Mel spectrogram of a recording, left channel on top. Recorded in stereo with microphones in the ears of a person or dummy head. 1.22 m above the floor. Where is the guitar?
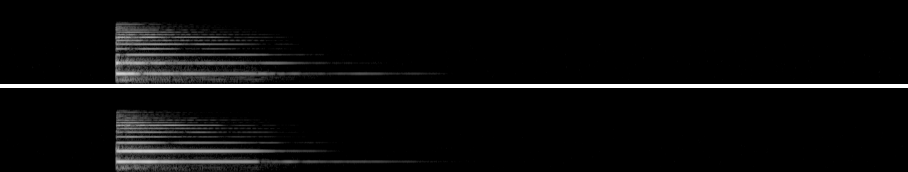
80° left, 4 m.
